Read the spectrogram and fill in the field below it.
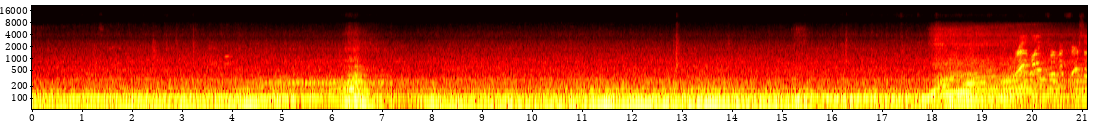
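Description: At a Mopars Against the World drag race, a 1997 Chevrolet Camaro and its opponent idle with a steady, loud low rumble. A voice talks over it, and the engines rev hard and rise sharply near the end.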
